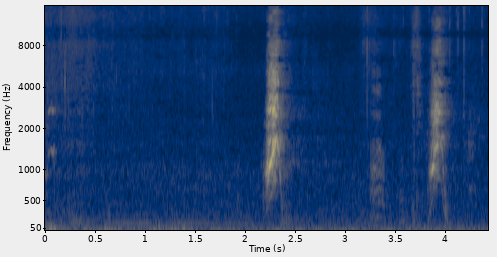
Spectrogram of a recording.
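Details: Puppy giving two loud, sharp barks nearly two seconds apart, with a softer short yap between them, over a quiet low hum.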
